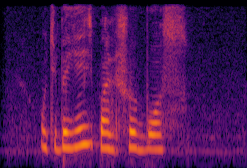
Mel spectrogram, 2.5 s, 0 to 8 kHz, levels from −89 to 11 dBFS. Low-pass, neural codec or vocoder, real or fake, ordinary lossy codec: 7.2 kHz; vocoder, 44.1 kHz, 80 mel bands, Vocos; fake; AAC, 48 kbps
